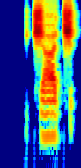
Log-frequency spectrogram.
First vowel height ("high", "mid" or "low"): low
